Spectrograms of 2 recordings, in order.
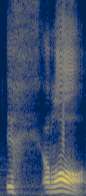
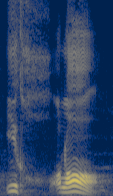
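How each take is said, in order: First: The kha is pronounced thin and light. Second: The kha is pronounced thick and heavy. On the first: The speaker calls it wrong. "Enggak boleh ikh" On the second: The speaker calls it right. "tapi ikhra"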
